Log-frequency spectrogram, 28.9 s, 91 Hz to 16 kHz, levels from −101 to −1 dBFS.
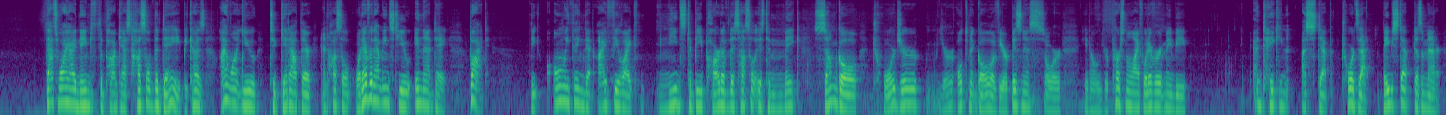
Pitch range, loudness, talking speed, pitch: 120-145 Hz, -33 LUFS, 155 wpm, 130 Hz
